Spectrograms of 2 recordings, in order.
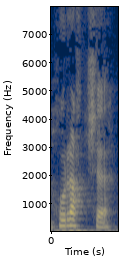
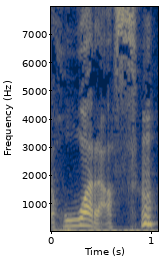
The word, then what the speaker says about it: Horace: Horace, säger jag då. – Jag tänkte säga Horas. – Så att Horace.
